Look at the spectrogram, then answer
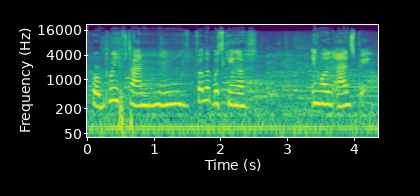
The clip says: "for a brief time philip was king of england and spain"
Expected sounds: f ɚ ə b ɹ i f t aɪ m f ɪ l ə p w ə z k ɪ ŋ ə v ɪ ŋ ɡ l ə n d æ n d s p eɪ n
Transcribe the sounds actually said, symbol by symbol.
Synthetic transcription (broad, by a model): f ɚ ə b ɹ i f t aɪ m f ɪ l ə p w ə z k ɪ ŋ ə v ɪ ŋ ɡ ə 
